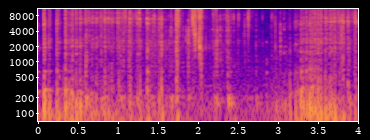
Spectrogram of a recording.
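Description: A metal utility blade scrapes and cuts crunchy shavings off the face of a solid, rectangular, pink, yellow and blue coated AXE bar of dry soap held in one hand. A rapid, uneven run of dry, bright crackles and crunches plays over a low, dull body, each scrape cutting off sharply with no ring.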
